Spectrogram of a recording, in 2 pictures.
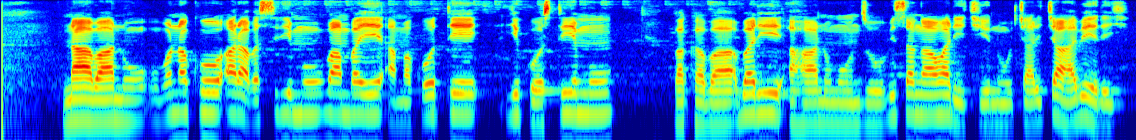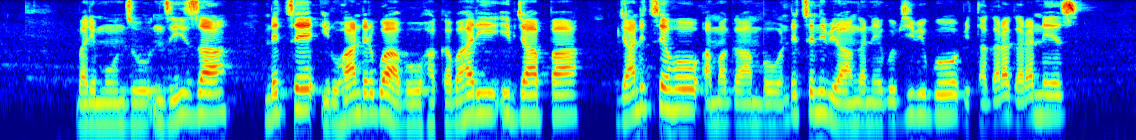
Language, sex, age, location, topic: Kinyarwanda, male, 25-35, Kigali, health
